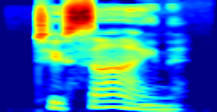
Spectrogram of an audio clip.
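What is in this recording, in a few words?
"to sign", English, female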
